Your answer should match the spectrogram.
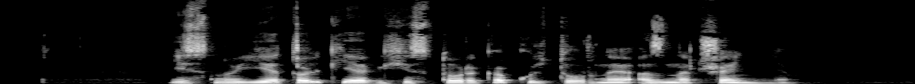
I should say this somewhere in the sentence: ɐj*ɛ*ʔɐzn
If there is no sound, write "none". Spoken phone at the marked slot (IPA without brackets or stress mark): ɛ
